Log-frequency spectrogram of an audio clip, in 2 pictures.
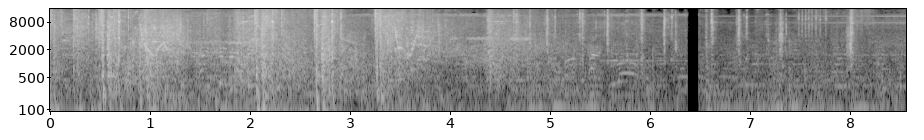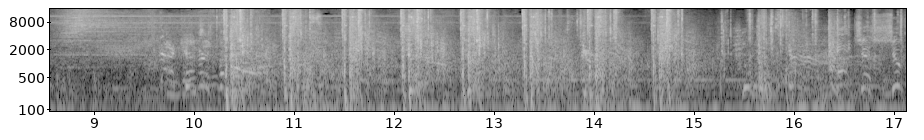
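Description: Sustained gunfire in The Outer Worlds 2, dense volleys of loud close shots and bursts running nearly the whole stretch with one brief dropout, game effects layered in and a voice talking over the shooting.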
